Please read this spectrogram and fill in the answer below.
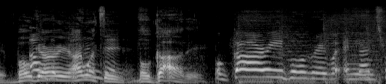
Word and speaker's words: BVLGARI: I want the BVLGARI.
